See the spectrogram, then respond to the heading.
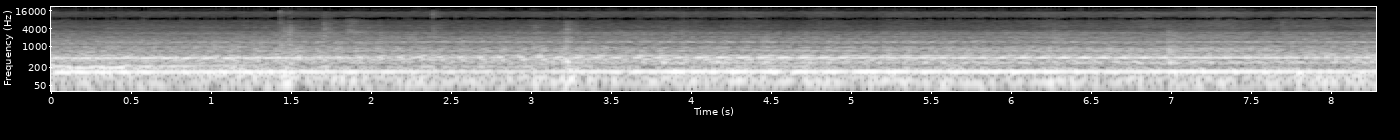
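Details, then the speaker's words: Jayco Jay Flight 34RSBS travel trailer front slide-out extending: steady low motor drone with faint rough gear chatter, grinding at full extension as expected; normal operation at end of travel. "this is the same as the first slide out I showed you so it's going to make a grinding sound when it's all the way out"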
